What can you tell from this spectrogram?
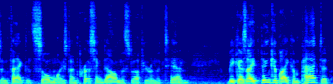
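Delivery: ordinary talk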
